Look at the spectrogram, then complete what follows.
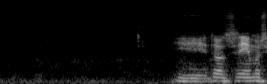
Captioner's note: silence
